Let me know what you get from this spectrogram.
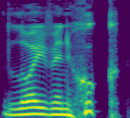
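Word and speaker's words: Leeuwenhoek: did a tweevo with she said yeah hookstra is the way you pronounce her name and leuven hook would be the way you say his name so that's what he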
